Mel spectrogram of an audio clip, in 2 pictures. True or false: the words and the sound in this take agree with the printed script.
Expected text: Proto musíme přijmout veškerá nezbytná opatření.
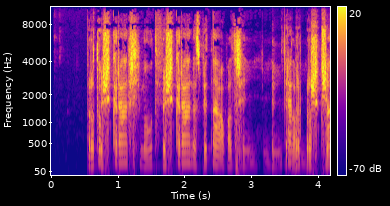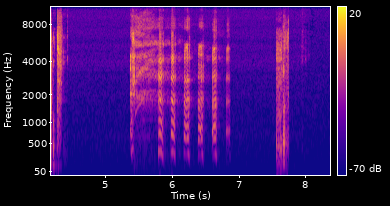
false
